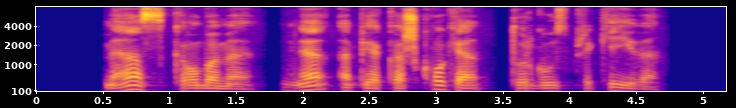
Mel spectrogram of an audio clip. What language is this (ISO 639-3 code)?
lit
